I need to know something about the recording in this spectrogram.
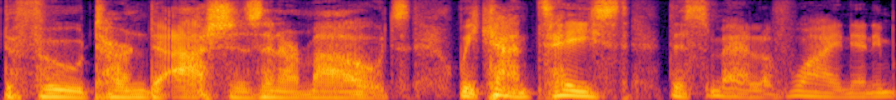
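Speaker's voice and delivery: put-on speaking with Scottish accent. Quoting a movie character's lines to a listener, in Captain Barbossa's Scottish accent. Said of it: "he's got this like Scottish accent".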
